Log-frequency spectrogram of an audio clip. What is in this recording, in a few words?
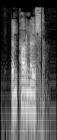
"untarnished", english; adjectives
